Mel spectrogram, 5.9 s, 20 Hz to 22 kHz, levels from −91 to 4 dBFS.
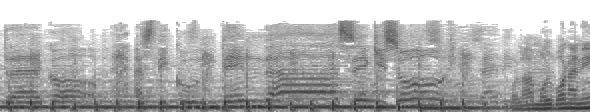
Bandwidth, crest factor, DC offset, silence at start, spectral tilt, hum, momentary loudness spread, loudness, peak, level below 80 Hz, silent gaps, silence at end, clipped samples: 10.5 kHz; 16 dB; under 0.1%; 0 s; -5.5 dB/octave; none; 4 LU; -21 LUFS; -4 dBFS; -46 dBFS; none; 0 s; under 0.1%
